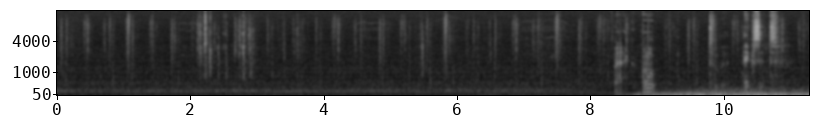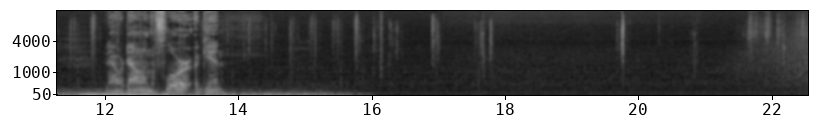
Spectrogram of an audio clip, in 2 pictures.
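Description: Footsteps crunch steadily on stony ground.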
